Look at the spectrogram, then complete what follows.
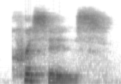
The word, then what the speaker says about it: Chris's: Notice how the pronunciation stays the same. Chris's.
